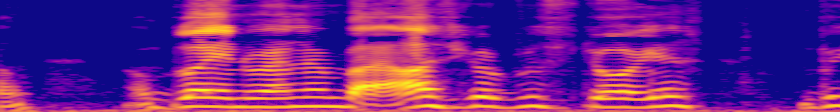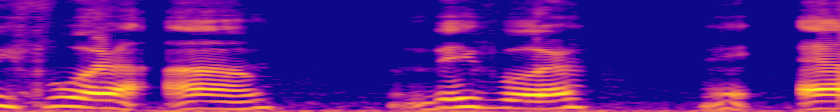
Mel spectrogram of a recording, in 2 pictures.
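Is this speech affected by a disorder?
Yes: cerebral palsy.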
